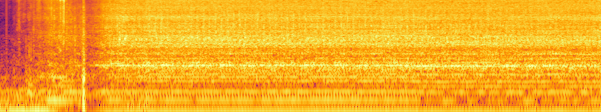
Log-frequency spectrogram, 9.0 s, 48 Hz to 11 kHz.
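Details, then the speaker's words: VAZ 2112 at cold idle right after new ignition module installed, old high-voltage leads still fitted: catches and settles into smooth, steady idle with no stumble or knock; running properly. "работает отлично Пока двигатель холодный сейчас прогреется И уж тогда послушаем работу двигателя"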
